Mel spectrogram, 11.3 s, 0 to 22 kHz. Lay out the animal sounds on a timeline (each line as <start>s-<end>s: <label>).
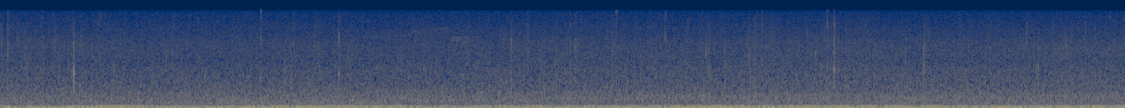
3.7s-4.8s: Northern Parula (Setophaga americana)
